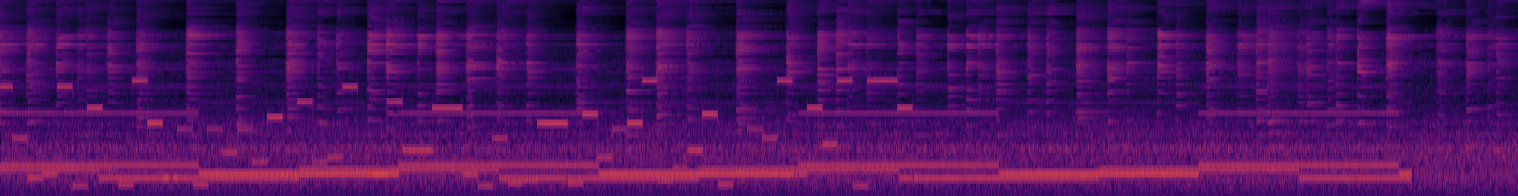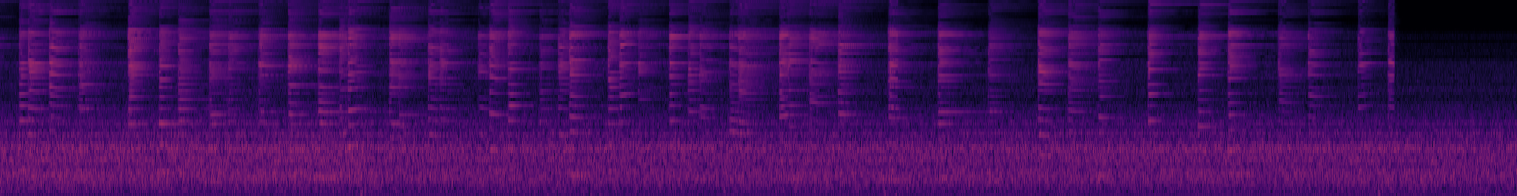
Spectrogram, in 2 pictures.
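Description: Computer-synthesised electronic music generated live by a ChucK program: a melody of held, stepping synth notes over a dense patter of short, high plucked notes and clicks. About halfway through the held notes stop and the music gets quieter, as shreds are removed from the ChucK virtual machine. Near the end the highest sounds drop out.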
